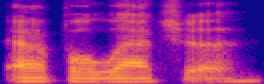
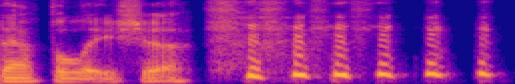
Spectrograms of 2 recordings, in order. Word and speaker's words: Appalachia: least for this area of the country it's pronounced Appalachia not Appalachia there you go that's a big one if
